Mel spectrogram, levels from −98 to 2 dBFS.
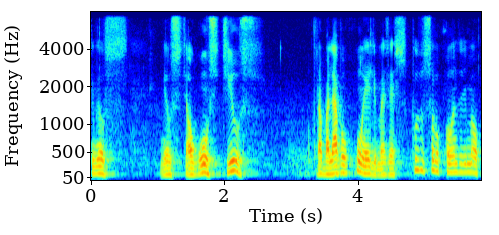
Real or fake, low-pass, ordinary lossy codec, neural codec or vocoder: real; 7.2 kHz; AAC, 48 kbps; none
